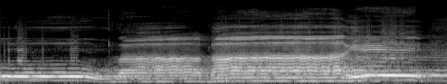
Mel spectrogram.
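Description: A man singing a slow praise song in long held notes, the pitch dipping about a second in, holding a wavering note, and rising again near the end.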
